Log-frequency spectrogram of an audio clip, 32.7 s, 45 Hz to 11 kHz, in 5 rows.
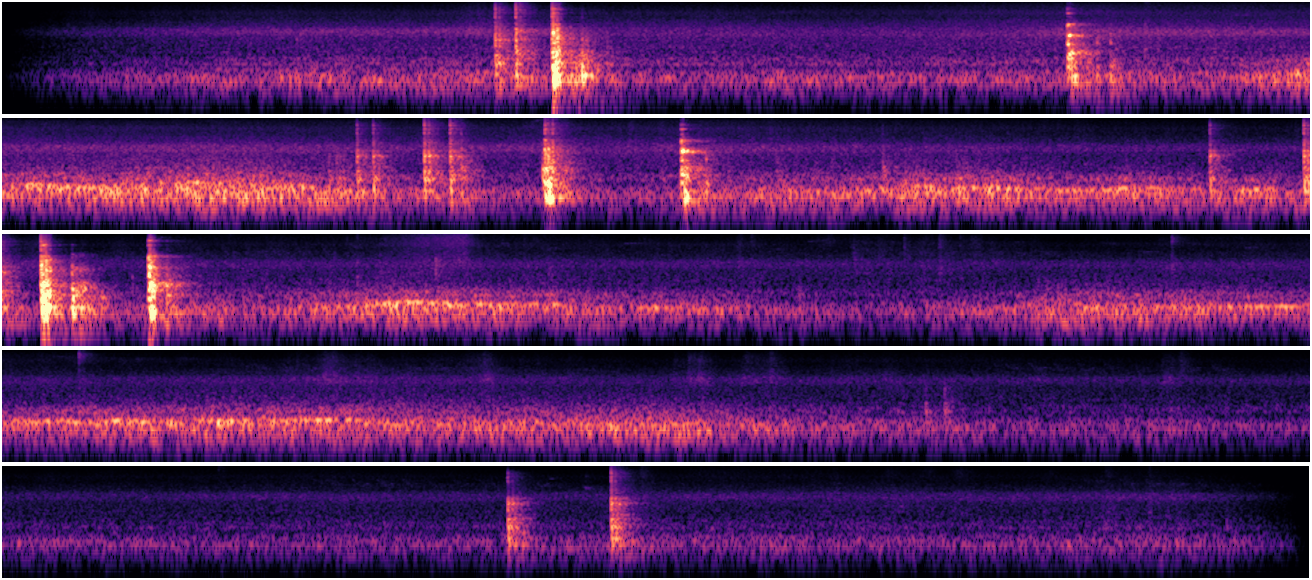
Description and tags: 20160416 wind.gust.door.01
Gusty wind knocks at door, Audiotechnica BP4025, Shure FP24 preamp, PCM-M10 recorder. Recorded near La Macera (Valencia de Alcantara, Caceres, Spain)
knock, howling, wind, ambiance, dreary, storm, gusty, field-recording, dark, bang, sinister, nature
